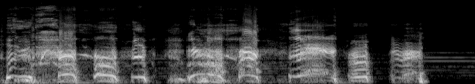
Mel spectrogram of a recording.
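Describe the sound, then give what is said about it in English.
A voice acts out a fit of coughing and choking for a story character, the Draugnar: a run of strained, throaty hacks and gagging groans in uneven bursts, fairly loud, ending abruptly into silence. “Just then, the Draugnar began to cough.”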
